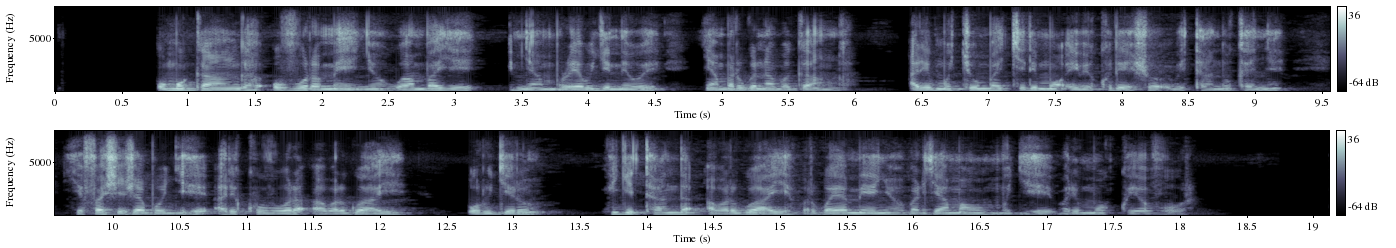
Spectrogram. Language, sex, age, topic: Kinyarwanda, male, 18-24, health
